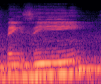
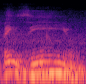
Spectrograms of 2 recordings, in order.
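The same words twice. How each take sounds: First: It is said in a stern, displeased tone. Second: It is said in a sweet, affectionate tone. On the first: He has done something wrong. "o que que eu fiz de errado?" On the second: She is being loving. "oh, carinhosa"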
